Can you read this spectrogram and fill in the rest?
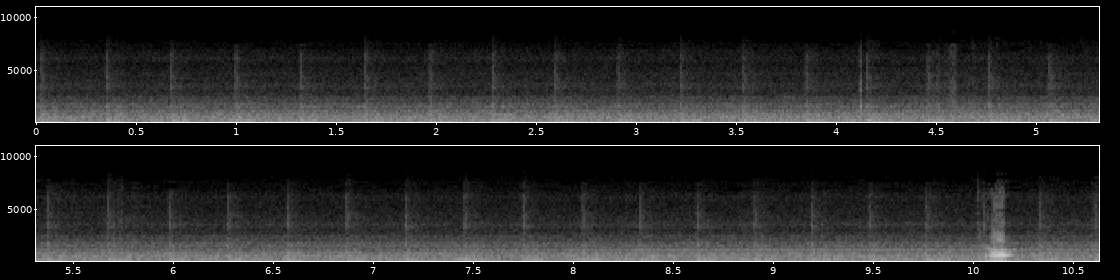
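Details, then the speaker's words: VEVOR heater just lit and starting to heat after its first start, exhaust getting hot: steady low roar with an even pump tick about three times a second, running normally though the owner finds the noise annoying. "si, ça y est, ça commence à chauffer. Ça y est. J'espère que le bruit va s'estomper quand même parce que c'est un peu pénible."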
